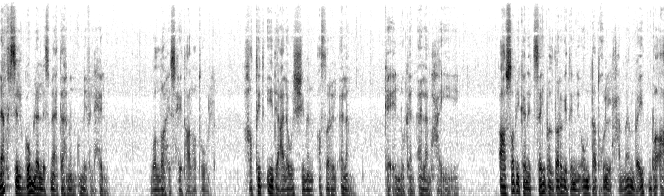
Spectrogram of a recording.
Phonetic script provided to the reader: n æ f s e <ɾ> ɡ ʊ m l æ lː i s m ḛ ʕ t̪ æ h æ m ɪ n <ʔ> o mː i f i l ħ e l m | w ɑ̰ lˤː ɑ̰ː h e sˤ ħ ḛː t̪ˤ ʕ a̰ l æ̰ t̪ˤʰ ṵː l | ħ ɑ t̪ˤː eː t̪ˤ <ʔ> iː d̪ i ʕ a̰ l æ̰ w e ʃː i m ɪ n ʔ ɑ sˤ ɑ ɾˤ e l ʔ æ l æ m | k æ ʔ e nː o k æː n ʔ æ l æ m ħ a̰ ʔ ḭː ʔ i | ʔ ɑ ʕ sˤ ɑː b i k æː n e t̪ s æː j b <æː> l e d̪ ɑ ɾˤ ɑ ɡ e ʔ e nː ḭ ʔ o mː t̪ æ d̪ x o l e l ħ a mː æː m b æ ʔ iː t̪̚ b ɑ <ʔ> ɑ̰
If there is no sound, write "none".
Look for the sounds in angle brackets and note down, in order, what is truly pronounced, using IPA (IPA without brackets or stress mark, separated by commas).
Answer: l, ʔ, ʔ, æ, ʔ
